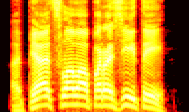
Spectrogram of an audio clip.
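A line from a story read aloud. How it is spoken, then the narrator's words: Shout. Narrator (Russian): закричал Хуриев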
